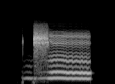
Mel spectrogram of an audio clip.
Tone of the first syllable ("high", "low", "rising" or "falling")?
high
